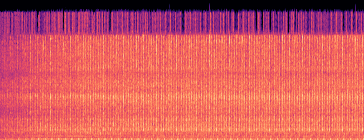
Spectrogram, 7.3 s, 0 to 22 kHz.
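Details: Mk4 Golf 1.9 TDI PD150 (ARL) diesel idling: hard, regular chuffing pulse about 2.5 per second, mainly from the airbox area; also down on power, mixed smoke, boost drops from 2 to 1 bar above 3k rpm, heavy breather blow-by.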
